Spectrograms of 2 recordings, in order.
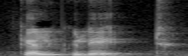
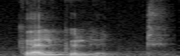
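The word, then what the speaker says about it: calculate: पर भी स्ट्रेस है बीच का जो हिस्सा है सी यू उसका उच्चारण हल्का होगा छोटा ऊ कैलकुलेट सी ओ एम पी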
